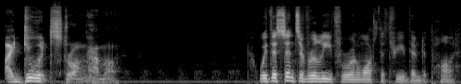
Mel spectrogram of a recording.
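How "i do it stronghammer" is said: Urgal voice. A narrator's reading. Urgal voice, slow, different timbre.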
